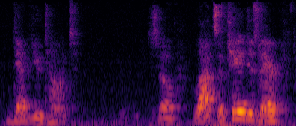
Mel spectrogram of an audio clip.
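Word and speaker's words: debutante: english is going to impose english phonotactics on it and make it debutant so lots of changes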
